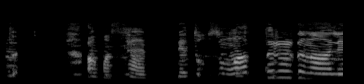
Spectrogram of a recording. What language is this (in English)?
Swahili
